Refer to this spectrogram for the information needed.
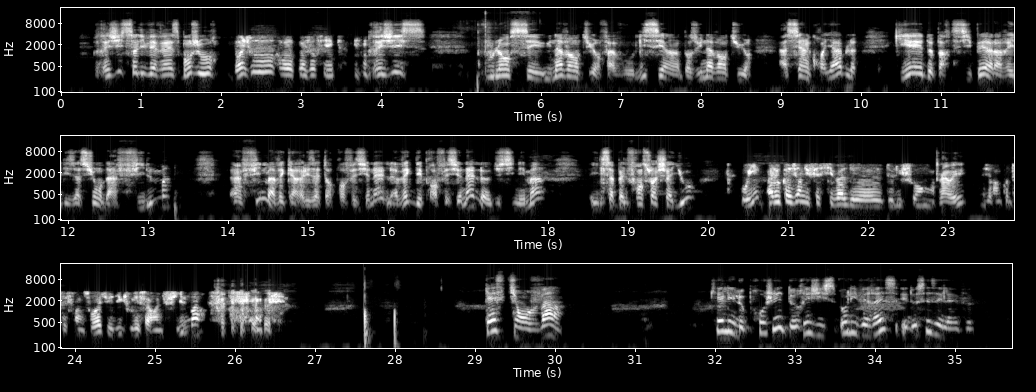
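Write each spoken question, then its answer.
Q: Quel est le projet de Régis Oliveres et de ses élèves ?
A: Participer à la réalisation d'un film avec un réalisateur professionnel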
